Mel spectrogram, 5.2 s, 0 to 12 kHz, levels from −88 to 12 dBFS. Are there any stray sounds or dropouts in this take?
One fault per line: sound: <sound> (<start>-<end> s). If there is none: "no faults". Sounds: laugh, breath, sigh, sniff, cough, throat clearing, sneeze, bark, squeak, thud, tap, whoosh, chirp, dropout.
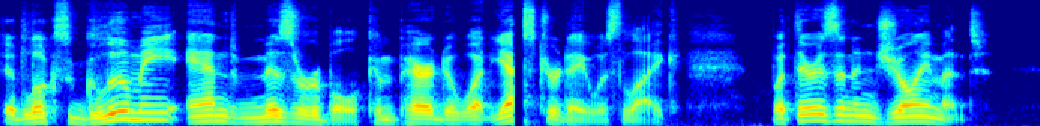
sound: dropout (2.6-2.6 s)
